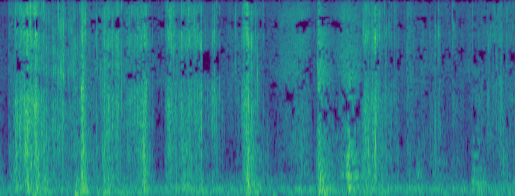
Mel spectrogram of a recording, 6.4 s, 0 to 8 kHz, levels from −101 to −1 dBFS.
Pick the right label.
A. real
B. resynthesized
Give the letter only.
A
